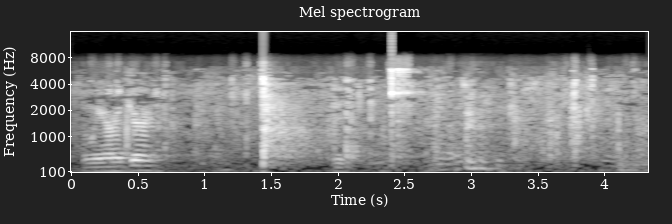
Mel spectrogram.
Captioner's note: gavel striking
